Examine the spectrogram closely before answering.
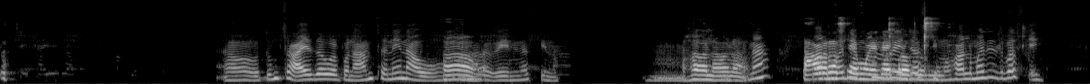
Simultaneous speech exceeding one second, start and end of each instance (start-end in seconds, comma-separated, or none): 8.1-9.6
